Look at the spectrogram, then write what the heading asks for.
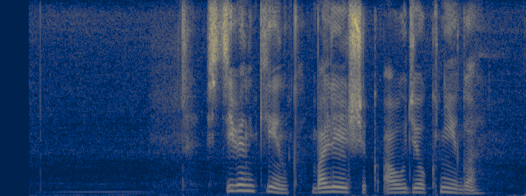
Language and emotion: Russian, neutral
